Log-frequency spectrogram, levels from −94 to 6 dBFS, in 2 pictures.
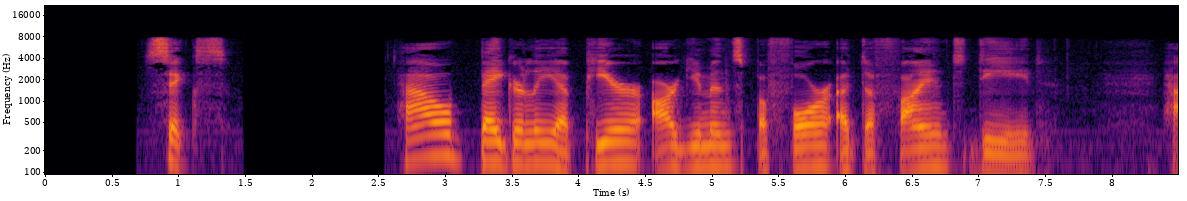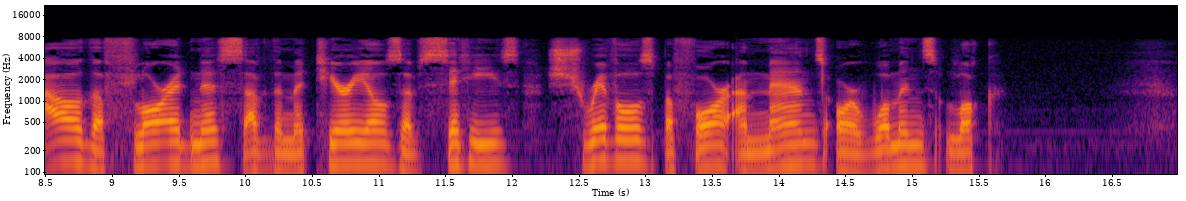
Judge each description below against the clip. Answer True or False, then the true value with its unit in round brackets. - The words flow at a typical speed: False (85 wpm)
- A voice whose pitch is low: True (120 Hz)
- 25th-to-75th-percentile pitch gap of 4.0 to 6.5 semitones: False (3.2 semitones)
